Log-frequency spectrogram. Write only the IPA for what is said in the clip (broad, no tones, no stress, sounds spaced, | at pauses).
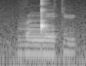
v ɵ ŋ͡ǃ e t y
